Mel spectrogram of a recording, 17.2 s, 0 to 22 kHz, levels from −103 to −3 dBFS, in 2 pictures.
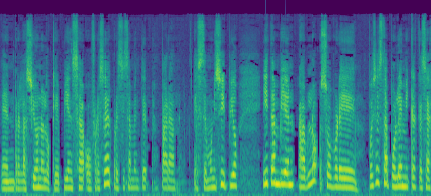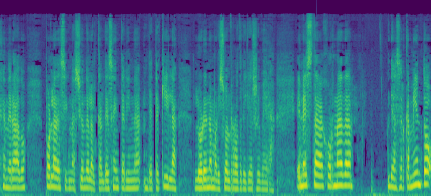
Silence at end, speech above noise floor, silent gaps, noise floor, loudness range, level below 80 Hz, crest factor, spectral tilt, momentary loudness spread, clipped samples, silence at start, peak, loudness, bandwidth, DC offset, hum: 0 s; 20 dB; none; -36 dBFS; 4 LU; -46 dBFS; 16 dB; -5 dB/octave; 12 LU; under 0.1%; 0.05 s; 0 dBFS; -16 LUFS; 16.5 kHz; under 0.1%; none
